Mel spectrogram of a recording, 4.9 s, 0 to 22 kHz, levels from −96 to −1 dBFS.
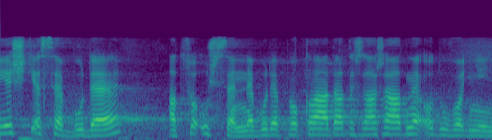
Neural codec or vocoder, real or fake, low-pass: none; real; 7.2 kHz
